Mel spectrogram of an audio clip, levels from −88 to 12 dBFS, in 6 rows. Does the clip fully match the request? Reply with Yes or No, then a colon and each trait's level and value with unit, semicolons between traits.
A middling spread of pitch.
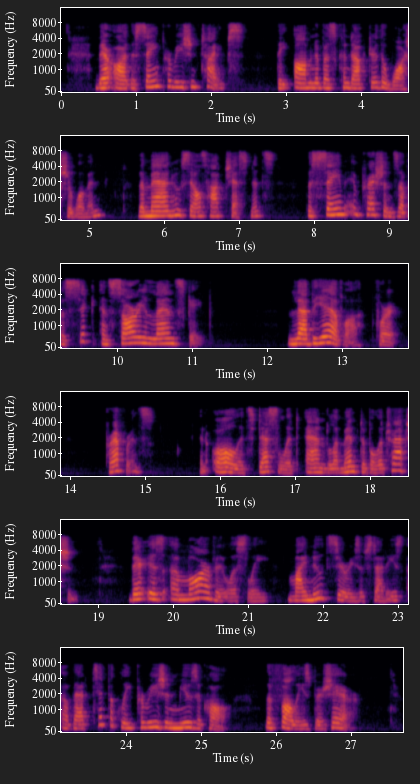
Yes: average, 3.9 semitones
